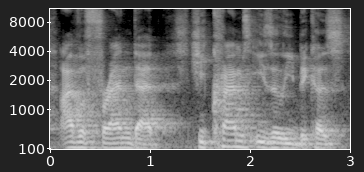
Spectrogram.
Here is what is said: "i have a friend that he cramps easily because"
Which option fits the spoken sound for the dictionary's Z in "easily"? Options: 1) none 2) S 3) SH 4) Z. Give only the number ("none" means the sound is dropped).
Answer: 4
